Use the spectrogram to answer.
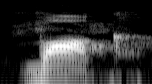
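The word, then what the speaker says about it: walk: वालेकुम रहमतुल्लाह व बरकात वॉक वॉक का मतलब है पैदल चलना चलना और इसमें एल साइलेंट है इसकी तीन फॉर्म्स है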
